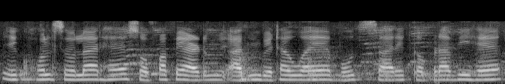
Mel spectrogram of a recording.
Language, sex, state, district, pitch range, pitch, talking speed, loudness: Hindi, female, Jharkhand, Deoghar, 210-225 Hz, 220 Hz, 180 wpm, -17 LUFS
